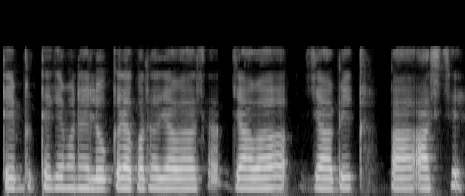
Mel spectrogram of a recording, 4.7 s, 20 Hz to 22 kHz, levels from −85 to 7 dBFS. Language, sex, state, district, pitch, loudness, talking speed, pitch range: Bengali, female, Odisha, Nuapada, 205 Hz, -16 LUFS, 140 wpm, 200-210 Hz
